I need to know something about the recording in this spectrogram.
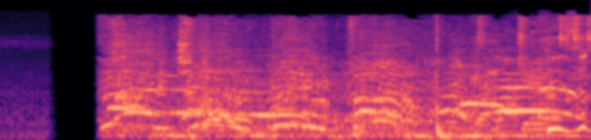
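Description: A large crowd of street partiers shouts and cheers loudly on Granville Street in Vancouver, many voices yelling and whooping together in a dense, continuous roar after a brief quiet start.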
